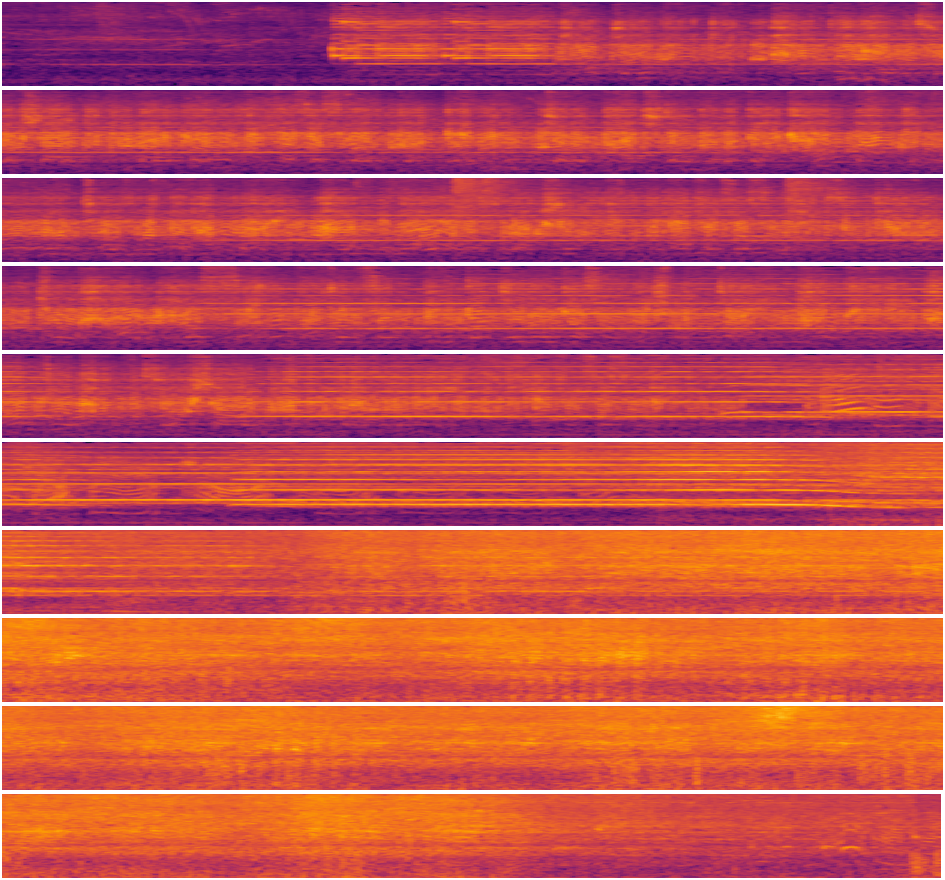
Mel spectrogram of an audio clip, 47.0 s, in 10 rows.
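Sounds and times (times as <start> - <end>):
multi-tone train horn: 0.0 - 3.1, 15.2 - 35.8
coaches rushing and rail rumble: 25.6 - 47.0.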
